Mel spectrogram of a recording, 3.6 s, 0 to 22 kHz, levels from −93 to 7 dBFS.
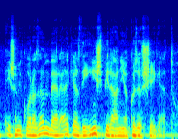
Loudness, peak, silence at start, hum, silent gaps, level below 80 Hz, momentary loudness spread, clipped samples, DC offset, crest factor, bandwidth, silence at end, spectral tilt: -23 LUFS; -10 dBFS; 0 s; none; none; -50 dBFS; 5 LU; under 0.1%; under 0.1%; 12 dB; 7.2 kHz; 0 s; -7 dB/octave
